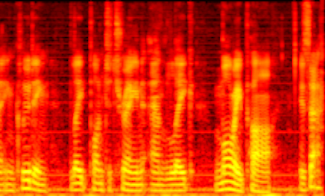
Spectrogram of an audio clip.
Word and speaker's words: Maurepas: Morgan City Louisiana including Lake Pontchartrain and Lake Maurepas is that how it's pronounced Nelson or paw yeah you got it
